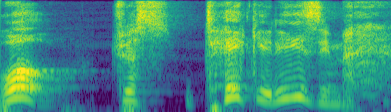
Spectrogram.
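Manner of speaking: rattled off quick and loud. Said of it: "Drake Bell".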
